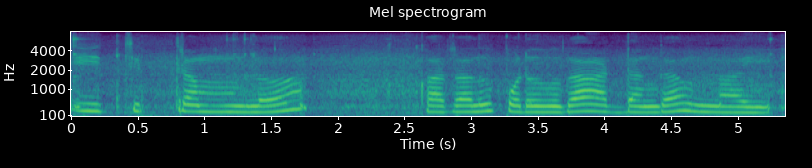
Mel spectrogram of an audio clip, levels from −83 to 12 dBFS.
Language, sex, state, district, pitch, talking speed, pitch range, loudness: Telugu, female, Telangana, Mahabubabad, 215 Hz, 65 wpm, 210-235 Hz, -14 LUFS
